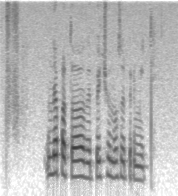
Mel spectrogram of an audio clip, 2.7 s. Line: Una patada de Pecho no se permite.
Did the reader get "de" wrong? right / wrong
right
